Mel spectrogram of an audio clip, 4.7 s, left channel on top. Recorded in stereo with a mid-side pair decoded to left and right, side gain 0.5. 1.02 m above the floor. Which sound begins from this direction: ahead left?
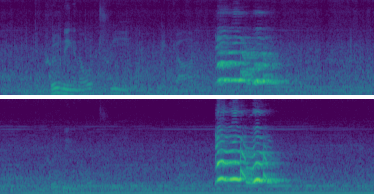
A man speaking, at 0.4 s.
